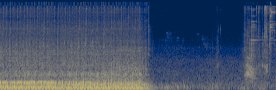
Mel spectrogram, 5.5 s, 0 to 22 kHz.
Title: 1980 CB750F SuperSport Valve/Piston Slap or Loose CCT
